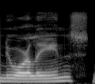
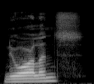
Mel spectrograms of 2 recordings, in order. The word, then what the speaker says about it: New Orleans: Pick your pronunciation. New Orleans, New Orleans, Nolens, New Orleans.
